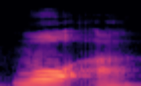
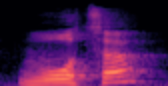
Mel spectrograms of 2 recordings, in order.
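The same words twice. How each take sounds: First: Water with glottal stop for T. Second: Water with a clear T, pitched up; T sounded. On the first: Teacher contrasting the takes, water with T dropped. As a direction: cut the air instead of the T in water. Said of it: "replaced with a glottal stop". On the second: Teacher setting up the contrast, water with clear T. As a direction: say water with the T pronounced. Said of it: "If we take away the T". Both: Shown as a demonstration.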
